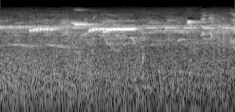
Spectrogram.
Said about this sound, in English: Okay. That's a poison frog. Wait. Uh-huh. What? Where? The... Okay, that's a poison frog, you said? So it's the scientific name is Epipelobates bollengeri.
